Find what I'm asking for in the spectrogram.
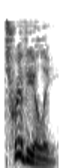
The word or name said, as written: trivially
